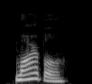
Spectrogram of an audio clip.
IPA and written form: ˈmɑːr.bəl (Marble)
